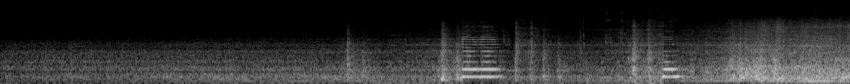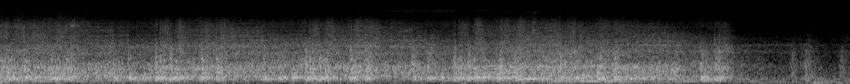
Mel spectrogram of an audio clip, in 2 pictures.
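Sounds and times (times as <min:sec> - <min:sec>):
train wheels clattering on rails: 0:03.4 - 0:17.0.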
